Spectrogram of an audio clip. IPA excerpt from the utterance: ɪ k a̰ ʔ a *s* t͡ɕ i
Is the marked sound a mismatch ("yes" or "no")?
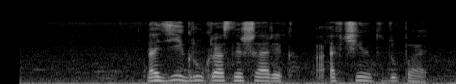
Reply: yes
